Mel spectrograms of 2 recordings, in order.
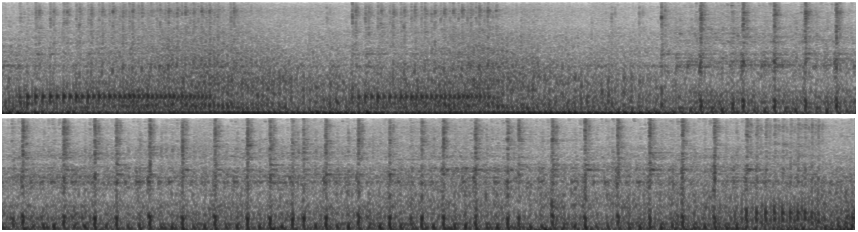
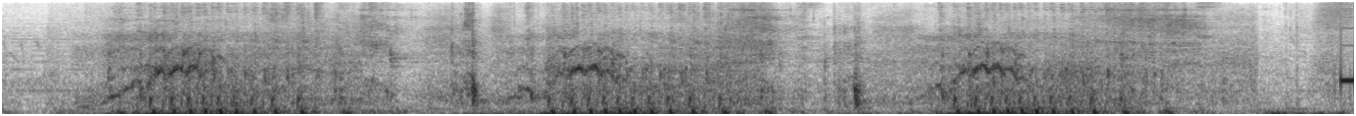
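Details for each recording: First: Paramotor two-stroke on test run after engine problems and an exhaust that rattled loose. It revs up and settles into a steady, even beat with no misfire or rattle, in the rain. It sounds much better and is running healthy. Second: Paramotor on pull start after re-priming: it turns over in bursts of rapid chuffs but never catches; the owner thinks it is flooded, and petrol is leaking out.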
